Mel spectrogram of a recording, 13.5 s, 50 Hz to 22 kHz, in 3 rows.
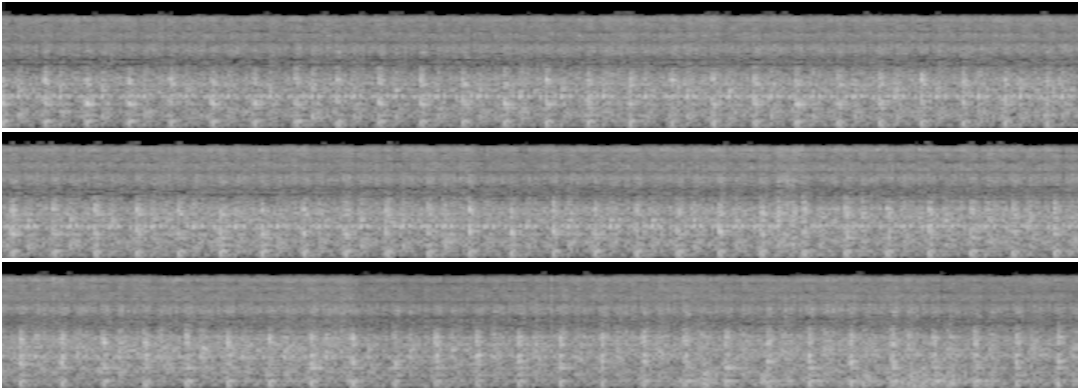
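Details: Massey Ferguson 2645 tractor, Perkins 6-cylinder diesel, owner claims rebuilt 100 hours ago: even idle speed but lumpy, uneven exhaust puffs; suspected exhaust valve not closing properly, one cylinder down on compression, causing lack of power; little PCV blowby.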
